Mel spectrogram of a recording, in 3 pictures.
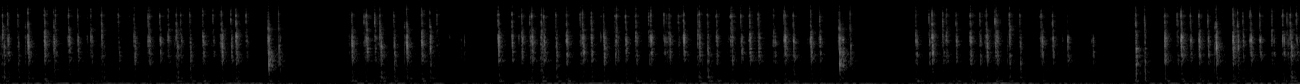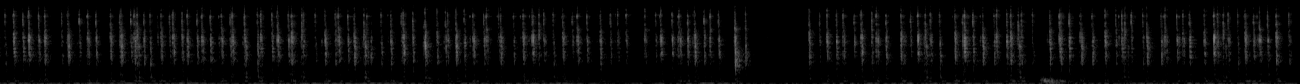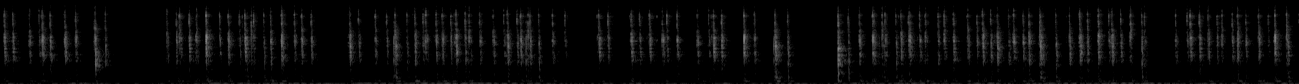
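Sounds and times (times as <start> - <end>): mechanical keyboard typing clicks: 0.0 - 2.9, 3.5 - 8.6, 9.2 - 10.8, 11.4 - 38.9.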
